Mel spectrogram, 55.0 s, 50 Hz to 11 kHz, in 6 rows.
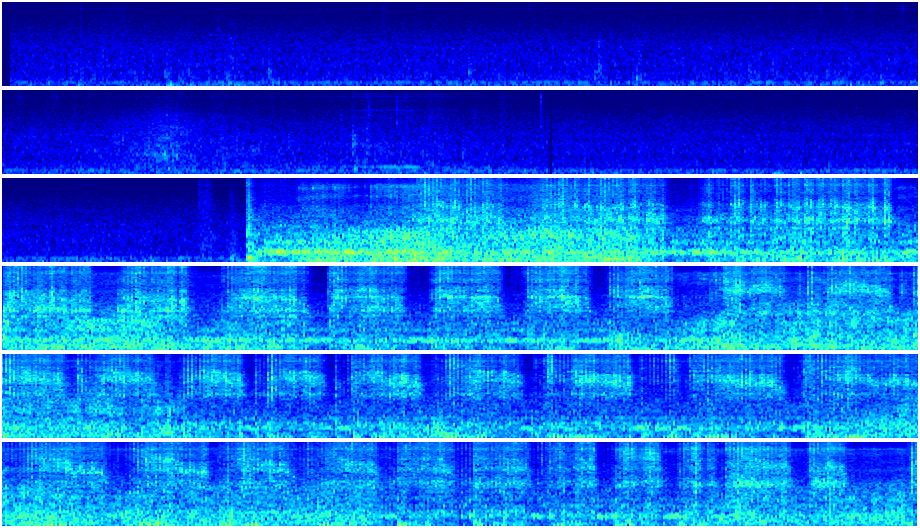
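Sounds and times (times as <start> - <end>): gouge scraping wood: 20.8 - 54.9
wood lathe spinning: 20.8 - 54.9.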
